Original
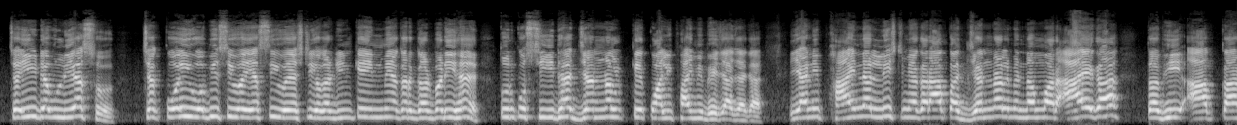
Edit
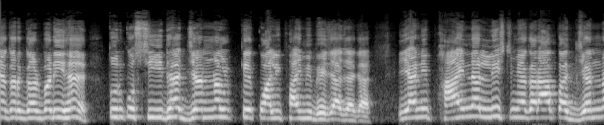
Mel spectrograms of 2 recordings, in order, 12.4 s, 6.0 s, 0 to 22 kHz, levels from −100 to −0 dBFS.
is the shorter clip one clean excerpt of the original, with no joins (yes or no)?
yes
